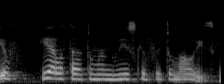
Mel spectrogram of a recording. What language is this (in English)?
Portuguese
